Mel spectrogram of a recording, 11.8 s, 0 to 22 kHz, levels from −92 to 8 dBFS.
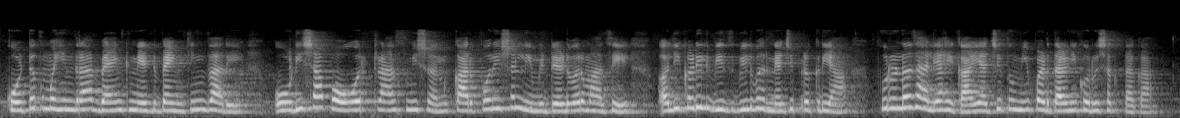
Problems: background sounds at intervals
